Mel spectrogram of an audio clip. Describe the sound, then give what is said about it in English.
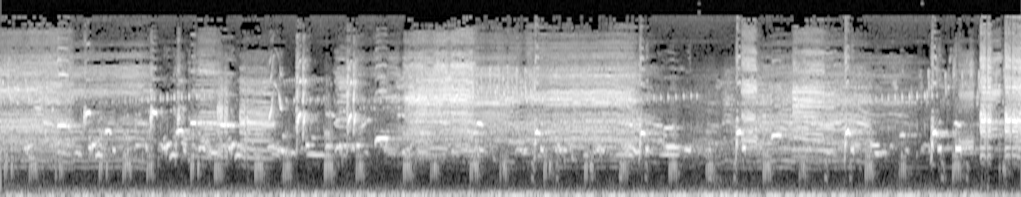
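Harsh, buzzy, strained calls of yellow-headed blackbirds rasp over a dense chorus of chattering and clucking birds in a cattail marsh, a busy, continuous marsh din with no talking. “Yellow-headed blackbirds just have sort of otherworldly sounds, and they're quite common in some of the cattail marshes.”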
